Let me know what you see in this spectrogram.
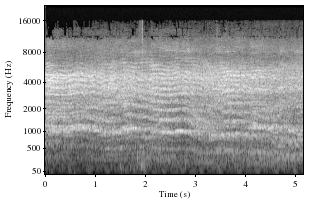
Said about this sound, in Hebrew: גם אתם שצועקים את האי אי אי אי אי, אני מסתכל מי צועק הכי חזק ונותן לו את הפרס של תרייג.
